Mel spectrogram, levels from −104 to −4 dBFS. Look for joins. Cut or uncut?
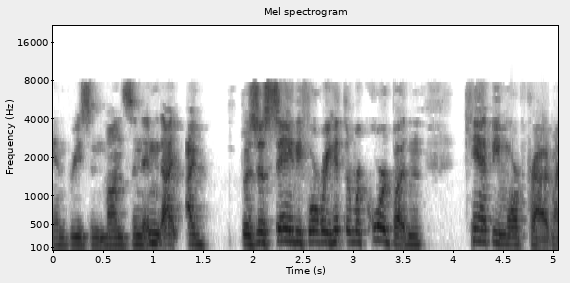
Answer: uncut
